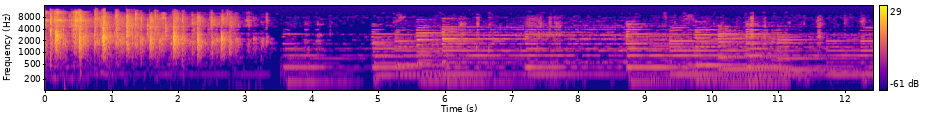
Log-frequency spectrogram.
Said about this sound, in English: Let's appreciate him with a clap offering.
